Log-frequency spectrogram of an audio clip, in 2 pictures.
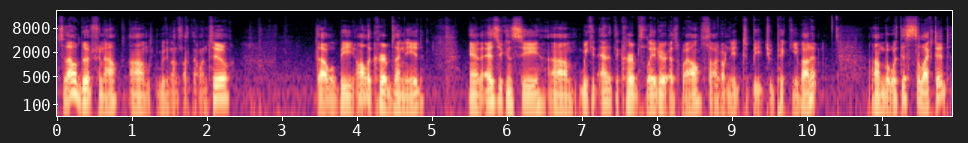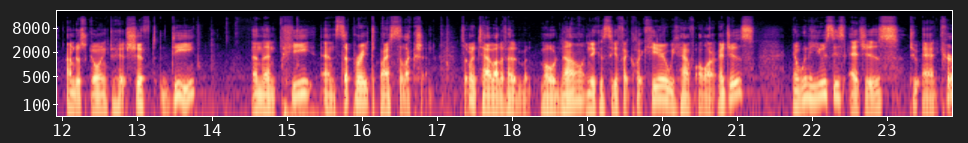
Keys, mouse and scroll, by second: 0.8 b, 2.5 b, 6.6-13.5 middle drag, 13.5 shift+d, 14.8 p, 16.1-18.2 drag, 16.9 Tab, 18.7-20.6 drag, 19.8 g, 21.6 middle click.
